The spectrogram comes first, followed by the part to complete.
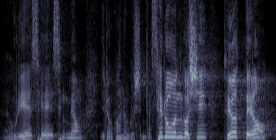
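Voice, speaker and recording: High bright-voiced Korean pastor preaching. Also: male voice, very animated, quick pace. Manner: preaching with emphatic declarations and rhetorical questions. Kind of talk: sermon.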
